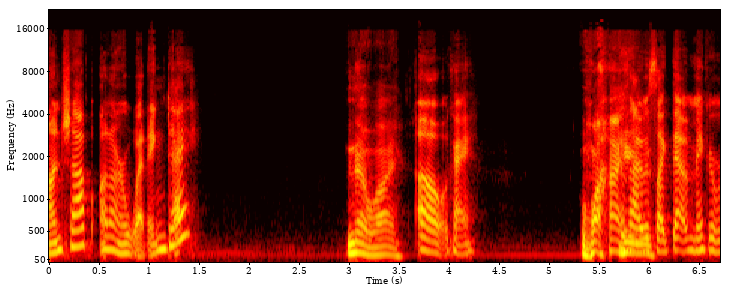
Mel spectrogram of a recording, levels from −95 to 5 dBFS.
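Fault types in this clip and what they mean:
Call bitrate drop: the encoder was starved of bits, so the speech turns coarse and muffled, which fits a fall from 32 to 13 kbps.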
